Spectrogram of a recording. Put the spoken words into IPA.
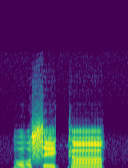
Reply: ɔ˨ s e˧ k ã˦

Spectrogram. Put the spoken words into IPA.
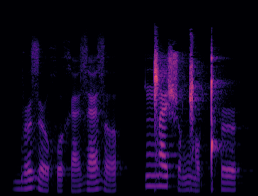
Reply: b ə˞˧˥ z ə˞˩ χʷ ʌ˩ x æ˩˧ z æ˧˥ z ʌ˩˧ | ŋ͡ǁ æ˥ ʃ ɔ˩˧ ŋ͡ǁ ɔ˩ ǃʰ ə˞˧

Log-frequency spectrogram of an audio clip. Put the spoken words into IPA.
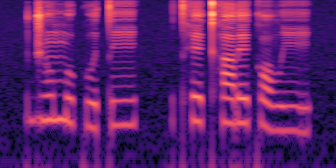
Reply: d͡ʒ ũ˦ m u˨ kʷ i˨ t i˦ | tʰ e˦ kʰ a˦ ɾ e˦ k ɔ˨ β i˨

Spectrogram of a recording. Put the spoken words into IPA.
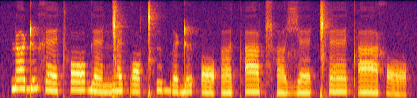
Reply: ɳ ɐː˦ ɖ ɨ˦ x ɛː˨ tʰ ɔː˦ ɡ ɛː˨ ŋ͡ǁ ɛ˦ ɡ ɔ˨ ǀʰ ɨ˦ b ɘ˨ ɖ ɘ˦ ʔ ɔ˨ ʔ ɐː˨ tʼ aː˦ ʈ͡ʂʰ ɐ˨ ʑ ɛː˨ ǁʰ ɛː˦ tʼ aː˦ x ɔ˨

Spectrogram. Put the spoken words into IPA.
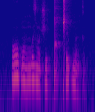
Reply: ɔ ɓ ɔ̃ ŋʷ ɪ z õ ʃ i ǃ ə ǁ ɪ u̯ ɡ͡b ə̃ k

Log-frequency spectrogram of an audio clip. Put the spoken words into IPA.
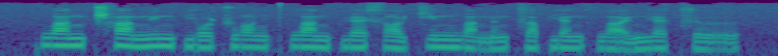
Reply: k w a˦ n ʈ͡ʂʰ ä˥˨ n̪ i˥˨ n p j o˨˦ ʊ̯ ʈ͡ʂ w ɑ˥˨ ŋ pʰ w a˥˨ n p ɥ ɛ˦ x ɑ˨˦ ʊ̯ t͡ɕ i˦ n m w a̰˨˩ n ə˦ n t͡s ä˨˦ p j ɛ˥˨ n x w a̰˨˩ ɪ̯ n̪ j ɛ˥˨ t͡s ɹ̩˨˩

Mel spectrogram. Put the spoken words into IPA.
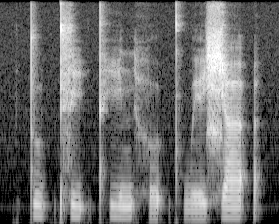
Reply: t̪ u˦ p̚ t͡s i˦ ʔ t̪ʰ i˦ n h o˨ ʔ kʰ w e˧ ɕ a˦ ʔ

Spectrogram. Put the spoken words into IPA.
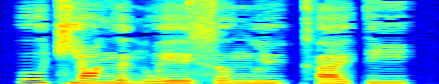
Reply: u˥˨ t͡ɕ j ɑ˨˦ ŋ ə̰˨˩ n w e˥˨ ɪ̯ s ɤ˦ ŋ l y˥˨ kʰ a˨˦ ɪ̯ t̪ i˦

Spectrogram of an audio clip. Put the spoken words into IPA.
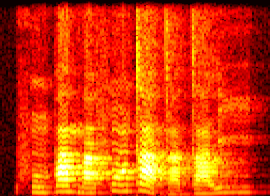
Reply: f ũ˧ b a˦ m a˧ f ɔ̃˦ t a˦˨ d a˨ t a˧ l i˦

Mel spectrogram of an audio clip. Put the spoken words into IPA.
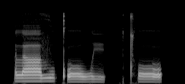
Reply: l aː˦ v u˦ kʼ oː˨ w i˨ | tʰ oː˨

